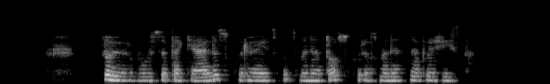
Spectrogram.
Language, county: Lithuanian, Vilnius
